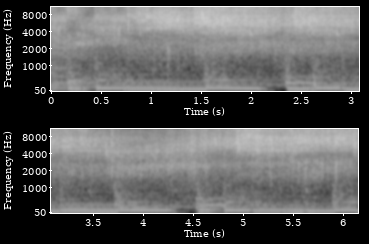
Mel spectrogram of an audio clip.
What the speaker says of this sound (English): You just want to hear the sound of a sizzle.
